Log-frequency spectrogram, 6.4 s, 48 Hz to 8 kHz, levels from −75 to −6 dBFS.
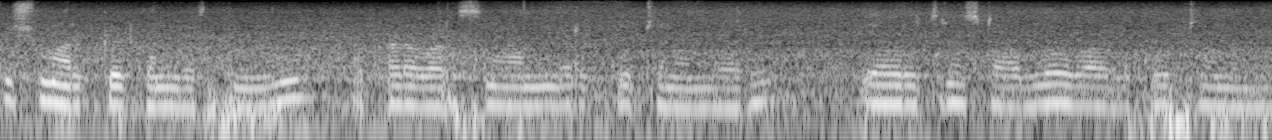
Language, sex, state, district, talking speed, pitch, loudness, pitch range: Telugu, female, Andhra Pradesh, Srikakulam, 150 wpm, 170 Hz, -19 LUFS, 165-185 Hz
